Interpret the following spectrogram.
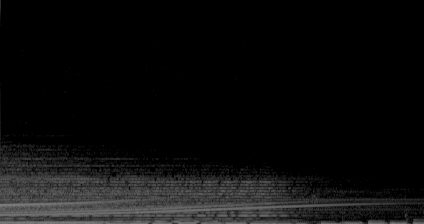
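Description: Intro music: long held tones slowly rise in pitch over a bass line that changes note every fraction of a second.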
